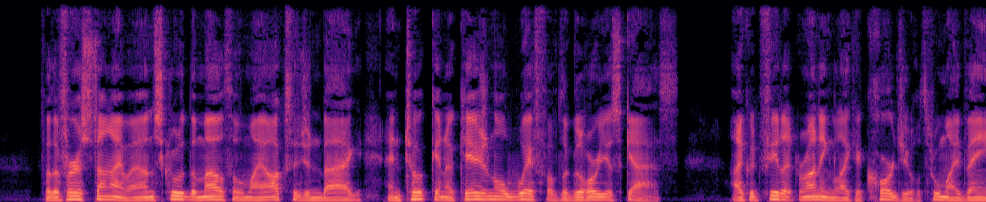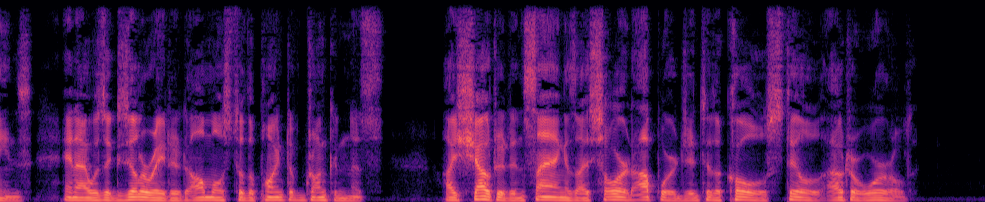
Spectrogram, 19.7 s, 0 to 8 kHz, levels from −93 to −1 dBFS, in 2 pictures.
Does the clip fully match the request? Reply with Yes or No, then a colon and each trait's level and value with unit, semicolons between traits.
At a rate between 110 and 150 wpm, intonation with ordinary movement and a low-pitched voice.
No: average, 170 wpm; average, 3.3 semitones; low, 100 Hz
